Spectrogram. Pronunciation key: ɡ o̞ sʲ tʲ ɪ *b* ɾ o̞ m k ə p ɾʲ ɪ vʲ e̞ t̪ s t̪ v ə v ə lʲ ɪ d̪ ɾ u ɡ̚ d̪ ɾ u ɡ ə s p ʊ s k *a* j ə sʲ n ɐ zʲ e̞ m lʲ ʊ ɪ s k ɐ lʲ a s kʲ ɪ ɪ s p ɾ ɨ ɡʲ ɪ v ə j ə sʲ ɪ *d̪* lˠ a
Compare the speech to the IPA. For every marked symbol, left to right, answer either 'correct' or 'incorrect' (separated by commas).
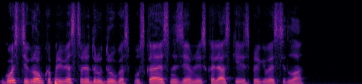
incorrect, correct, correct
